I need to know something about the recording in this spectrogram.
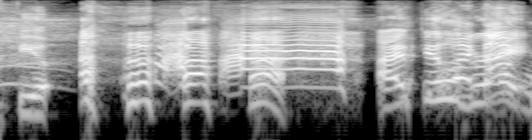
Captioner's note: laughter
